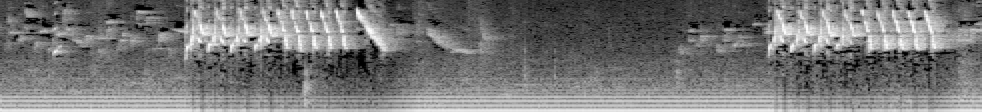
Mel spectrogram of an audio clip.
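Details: Newly caught wild European goldfinch sings two dense bursts of rapid, metallic twittering about six seconds apart, each lasting near two seconds, separated by quiet with a constant low hum.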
